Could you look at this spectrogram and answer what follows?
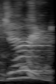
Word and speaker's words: Gerry: Actually, I learned now that you pronounce his name Gary, so if you want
